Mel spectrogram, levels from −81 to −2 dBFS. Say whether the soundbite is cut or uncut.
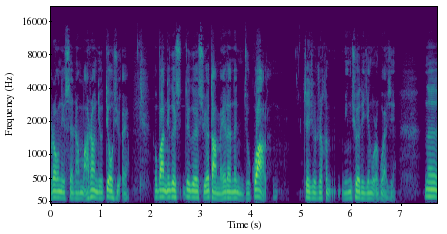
cut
